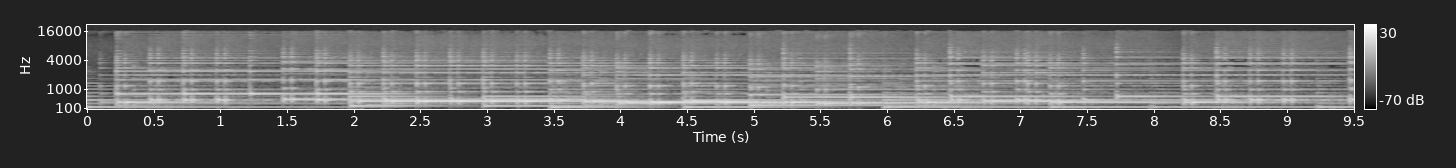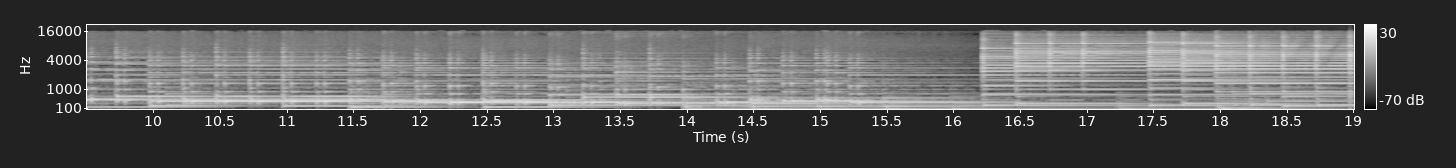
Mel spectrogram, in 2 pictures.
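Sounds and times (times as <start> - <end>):
healing harp music: 0.0 - 19.0.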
